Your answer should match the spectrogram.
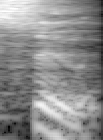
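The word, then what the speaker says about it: σύ: Now the term thou in the Greek is su, S-U, S-O-O is the way it's pronounced.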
